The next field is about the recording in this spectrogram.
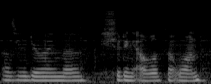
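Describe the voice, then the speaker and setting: A woman in her late twenties, slightly raspy from talking, chatting casually and rambling while she crafts at home on a live stream. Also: lowish voice, monotone, brisk, warm tone, slight background noise. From North America. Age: late 20s. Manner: rambling, chatty, laid-back with filler words.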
